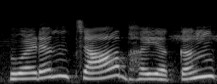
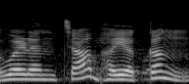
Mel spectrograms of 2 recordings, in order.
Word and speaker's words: বরঞ্চাভয়কং: বরঞ্চাভয়কং ক্রমাৎ, বরঞ্চাভয়কং, অনুসারে জায়গায় কী উচ্চারণ হবে? এই ও হসন্ত, বরঞ্চাভয়কং, কারণ পরে যে অক্ষরটি আছে ক, এর অনুনাসিক্য বর্ণ ঙ হসন্ত। মানে ঙ হচ্ছে আমাদের অনুনাসিক্য বর্ণ, আর অনুস্বার স্থলে উচ্চারণ হবে ঙ হসন্ত।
